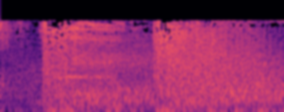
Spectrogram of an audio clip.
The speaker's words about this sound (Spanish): Vincent dispara. Neil corre con el rubio y dispara el cordón.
